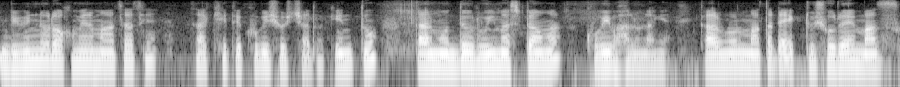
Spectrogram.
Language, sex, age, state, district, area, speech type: Bengali, male, 30-45, West Bengal, Birbhum, urban, spontaneous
